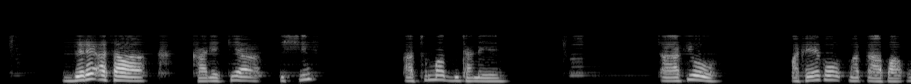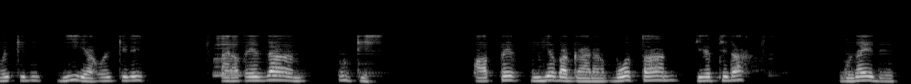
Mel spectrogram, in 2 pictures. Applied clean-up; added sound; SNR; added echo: neural mask model DeepFilterNet 3.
